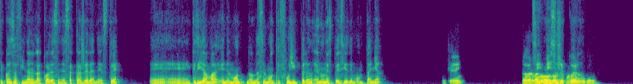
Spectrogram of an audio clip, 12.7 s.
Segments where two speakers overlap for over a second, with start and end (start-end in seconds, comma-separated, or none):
10.6-11.8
